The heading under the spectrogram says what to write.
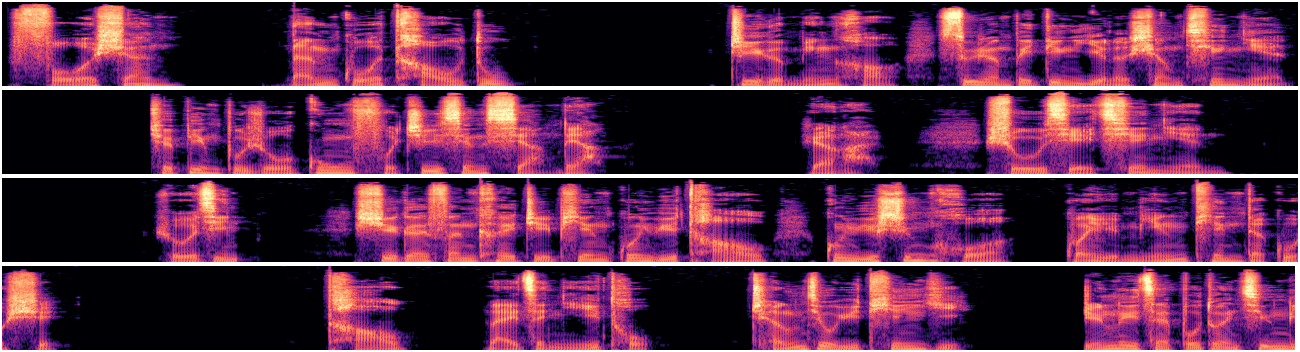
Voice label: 男 纪录片 佛山陶瓷

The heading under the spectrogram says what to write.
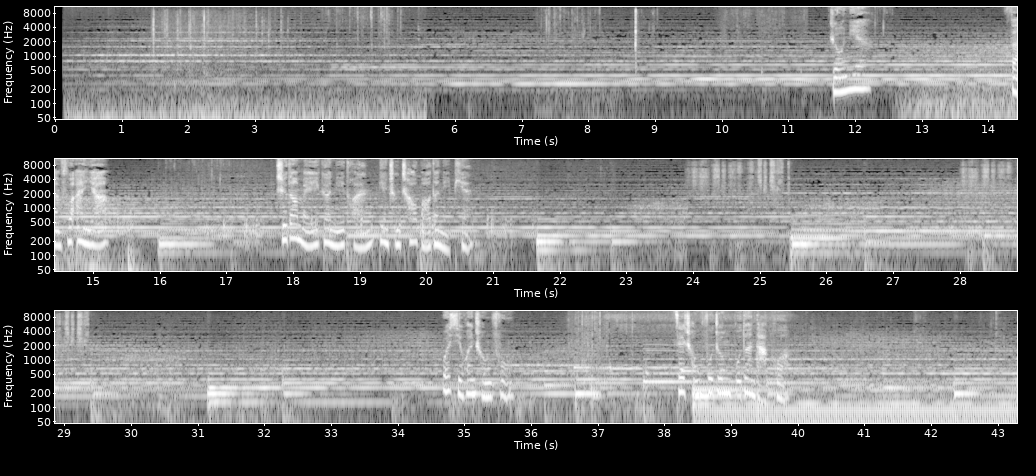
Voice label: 女 旁白 温柔知性; 江诗丹顿

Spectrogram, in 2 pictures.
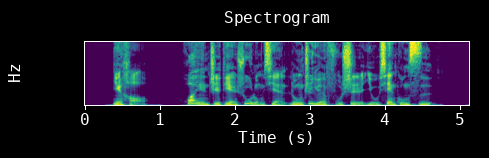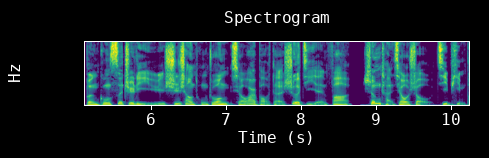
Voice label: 男 广告; 舒城县; 龙之源服饰有限公司

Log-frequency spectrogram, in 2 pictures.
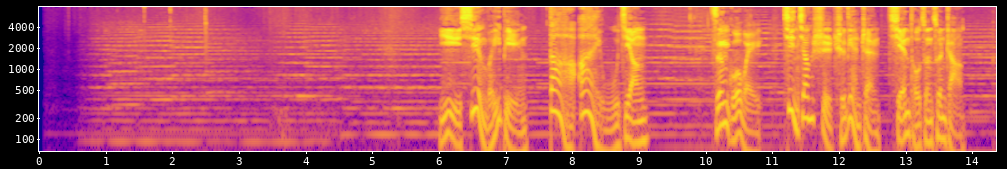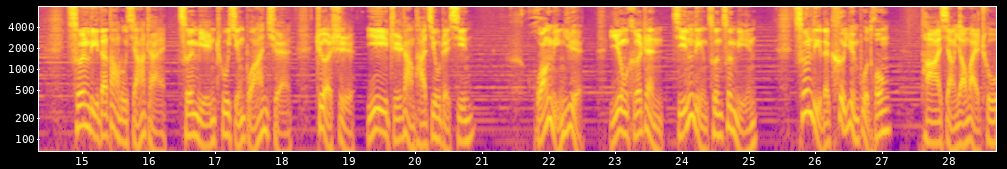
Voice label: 男 党建; 信访局党员义工进村社专题片脚本

